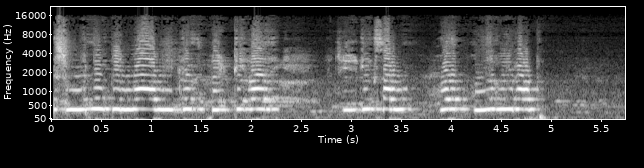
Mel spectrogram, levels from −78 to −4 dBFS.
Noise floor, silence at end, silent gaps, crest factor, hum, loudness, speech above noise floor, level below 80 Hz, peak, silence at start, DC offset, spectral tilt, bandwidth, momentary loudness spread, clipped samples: -31 dBFS; 0.3 s; none; 8 dB; none; -7 LUFS; 23 dB; -34 dBFS; 0 dBFS; 0.05 s; under 0.1%; -3 dB/octave; 16 kHz; 12 LU; under 0.1%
